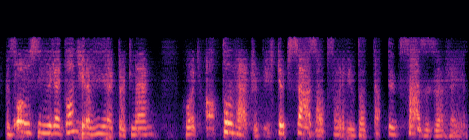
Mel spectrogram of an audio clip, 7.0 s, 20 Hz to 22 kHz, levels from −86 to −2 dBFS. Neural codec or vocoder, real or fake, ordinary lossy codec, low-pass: codec, 44.1 kHz, 0.9 kbps, DAC; fake; none; 7.2 kHz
